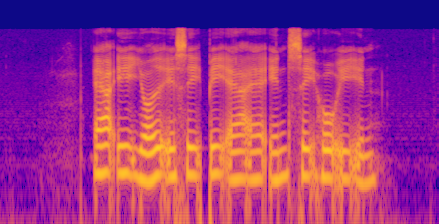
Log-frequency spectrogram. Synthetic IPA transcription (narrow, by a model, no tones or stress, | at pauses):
æɐ̰ʔe̝̰ːjɒ̽ðˠese̝̰ːb̥e̝̰ːʔæɐ̰æ̰ʔense̝̰ːɦɔ̰ːe̝̰ːen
